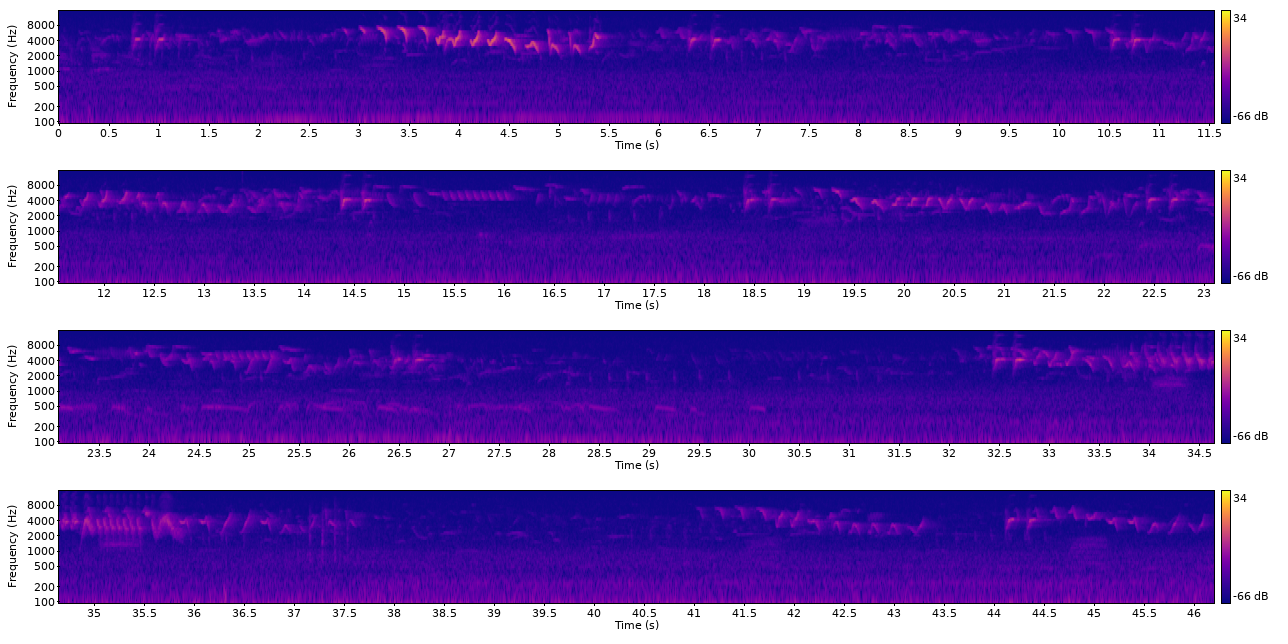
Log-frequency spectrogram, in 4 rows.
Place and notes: Green Ln, Malton, UK - willow warbler song soundscape ...
willow warbler song soundscape ... dpa 4060s clipped to bag in crook of tree to zoom h5 ... bird song ... calls from ... wren ... wood pigeon ... song thrush ... crow ... pheasant ... dunnock ... chaffinch ... yellowhammer ... buzzard ... magpie ... blackbird ...
April 2022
